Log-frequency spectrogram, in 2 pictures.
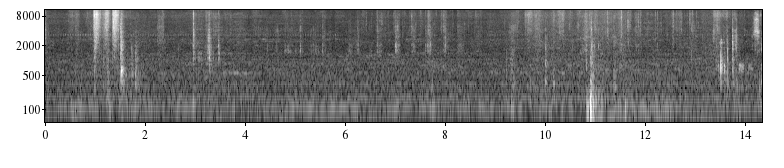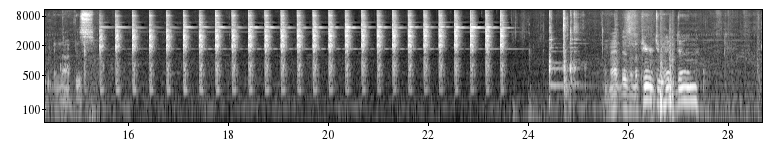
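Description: Light, rapid hammer taps on the nut-protected end of a Homelite VI-955 chainsaw's crankshaft, about four a second for some eight seconds, each with a metallic ring, to drive the crankshaft and separate the crankcase halves.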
